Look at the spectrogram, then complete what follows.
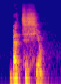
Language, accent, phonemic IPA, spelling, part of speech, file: French, Canada, /ba.ti.sjɔ̃/, battissions, verb, LL-Q150 (fra)-battissions.wav
- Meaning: first-person plural imperfect subjunctive of battre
